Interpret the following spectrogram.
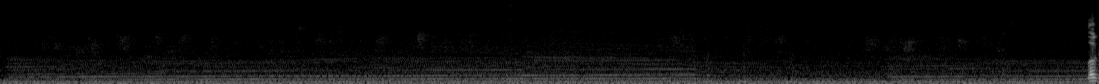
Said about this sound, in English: Look at this gaggle of cars.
